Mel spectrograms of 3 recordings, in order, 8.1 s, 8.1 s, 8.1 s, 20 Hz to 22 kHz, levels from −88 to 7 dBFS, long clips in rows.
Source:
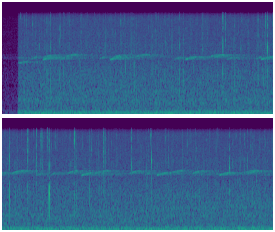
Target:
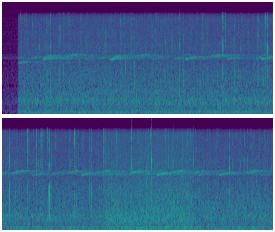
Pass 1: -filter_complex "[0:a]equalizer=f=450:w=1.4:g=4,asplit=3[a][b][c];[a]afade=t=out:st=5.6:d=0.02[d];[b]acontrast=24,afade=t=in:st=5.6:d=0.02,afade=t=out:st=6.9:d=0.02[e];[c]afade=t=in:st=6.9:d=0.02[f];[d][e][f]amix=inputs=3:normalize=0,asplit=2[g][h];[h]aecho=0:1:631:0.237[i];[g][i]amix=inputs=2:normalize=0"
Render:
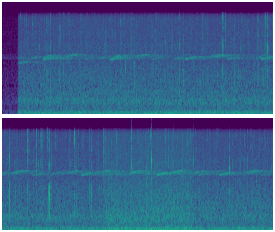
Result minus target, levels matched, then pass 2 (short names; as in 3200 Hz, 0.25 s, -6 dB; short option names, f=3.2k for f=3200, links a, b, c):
125 Hz band +4.0 dB
-filter_complex "[0:a]highpass=110,equalizer=f=450:w=1.4:g=4,asplit=3[a][b][c];[a]afade=t=out:st=5.6:d=0.02[d];[b]acontrast=24,afade=t=in:st=5.6:d=0.02,afade=t=out:st=6.9:d=0.02[e];[c]afade=t=in:st=6.9:d=0.02[f];[d][e][f]amix=inputs=3:normalize=0,asplit=2[g][h];[h]aecho=0:1:631:0.237[i];[g][i]amix=inputs=2:normalize=0"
